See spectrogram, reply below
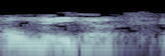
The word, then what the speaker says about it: Omega: That's how you pronounce that. Alpha and Omega. It's not Omega. It's Omega.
